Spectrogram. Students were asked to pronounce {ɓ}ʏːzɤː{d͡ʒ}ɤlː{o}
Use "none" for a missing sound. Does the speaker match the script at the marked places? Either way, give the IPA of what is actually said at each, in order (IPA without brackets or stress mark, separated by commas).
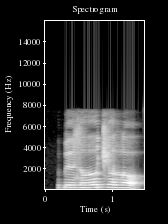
ɓ, d͡ʒ, ɔ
